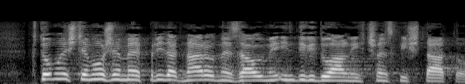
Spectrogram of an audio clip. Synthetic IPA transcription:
kt̪ɔmuɛʃcɛmʊɔʒɛmɛpɾid̪aɟnaːɾɔd̪nɛːzaːujmiind̪iʋid̪uaːlniːxt͡ʃlɛnskiːxʃt̪aːt̪ɔʊ

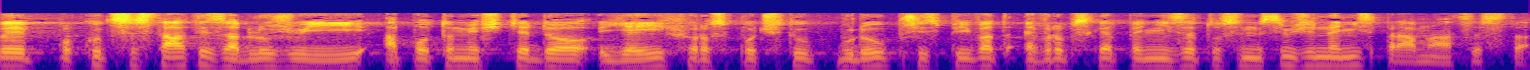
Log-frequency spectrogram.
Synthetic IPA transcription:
bɪpo̞kut̪sɛst̪aːt̪ɪzadluʒujiːʔapo̞t̪o̞mjɛʃcɛdo̞jɛjɪxɾospo̞t͡ʃt̪ub̥udo̞wpr̝̥ɪspiːvat̪ʔɛvɾo̞pskɛːpɛɲiːzɛt̪o̞sɪmɪslimʒɛnɛɲiːspɾa̰ːvna̰ːt͡sɛst̪a̰

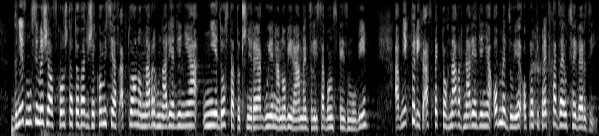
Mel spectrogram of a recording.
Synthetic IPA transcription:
d̪ɲɛzmusiːmɛʒɪaʎskɔnʃt̪at̪ɔʋaɟʒɛkɔmisiavakt̪uaːlnɔmnaːʋr̩ɦunaɾɪaɟɛɲɪaɲɪɛd̪ɔst̪at̪ɔt͡ʃɲɛɾɛaɡujɛnanɔʋiːɾaːmɛd͡zlisabɔnskɛjzmluʋi | ʔavɲɪɛk̚t̪ɔɾiːɣa̰spɛkt̪ɔɣnaːʋr̩ɣnaɾɪaɟɛɲɪaʔɔbmɛd͡zujɛʔɔpɾɔcipɾɛt̪xaːd͡zajuːt͡sɛjʋɛɾzḭː

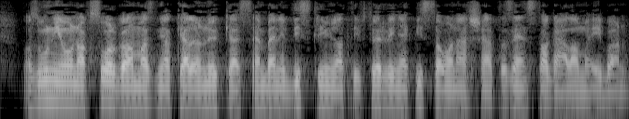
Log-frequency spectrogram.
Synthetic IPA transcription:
ɒ̰zuːnijoːnɒkso̞rɡɒlmɒznijɒkɛlːɒnøːkːɛlsɛmbɛnid̪iskriminɒt̪iːft̪ø̞rveːɲɛkʋisːɒvo̞naːʃaːt̪ɒzɛnst̪ɒɡaːlːɒmɒjibɒn

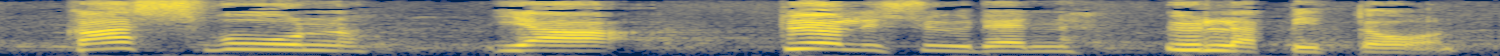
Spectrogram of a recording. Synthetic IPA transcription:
kɑsʋuːn | jɑ | t̪yølːisyːdenylːæpit̪o̰ːn

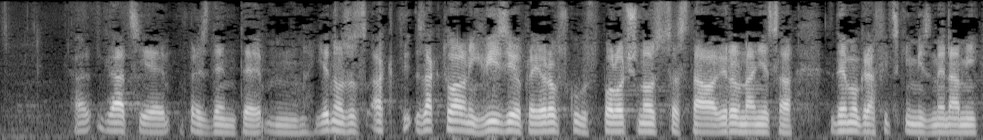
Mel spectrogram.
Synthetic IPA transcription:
ɡɾaːt͡siɛpɾɛzid̪ɛnt̪ɛjɛd̪nɔzzakt̪uaːlniɣʋiːzɪɛʊpɾɛɛʊɾɔːpskuːspɔlɔt͡ʃnɔscsast̪aːʋaʋiɾɔʊnaɲɪɛsazd̪ɛmɔɡɾafit͡skiːmizmɛnami

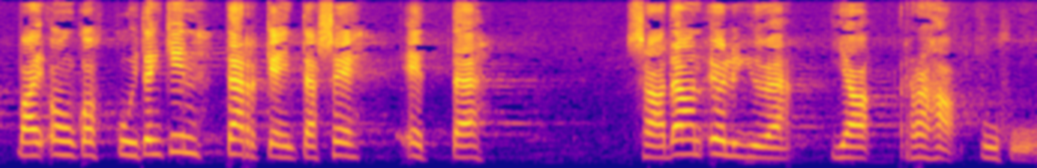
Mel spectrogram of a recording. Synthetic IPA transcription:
ʋɑiʔoŋkokuit̪eŋkint̪ærkeint̪æse | et̪ːæ | sɑːdɑːnøljyæ | jɑrɑhɑpuhṵː

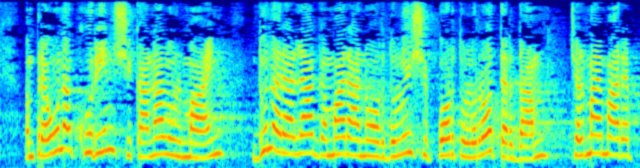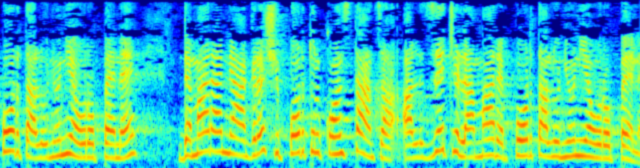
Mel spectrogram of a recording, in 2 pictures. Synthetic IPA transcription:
ɨmpɾe̞unəkuɾinʃikanalulmajn | d̪uneɾealeaɡəmaɾeano̞rd̪ulujʃipo̞rt̪ulro̞t̪e̞rd̪amt͡ʃe̞lmajmaɾe̞po̞rt̪aluniunije̞uɾo̞pe̞ne̞ | d̪e̞maɾeaneaɡɾəʃipo̞rt̪ulko̞nst̪ant̪sa̰ʔalze̞t͡ʃe̞leamaɾe̞po̞rt̪aluniunije̞uɾo̞pe̞ne̞

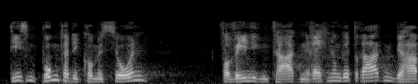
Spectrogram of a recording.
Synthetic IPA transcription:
d̥iːzəmpʰʊŋkthat̚d̥iːkʰɔmɪsjoːn | foːɐveːnɪɡŋ̩tʰaːɡŋ̩ʁɛçnʊŋɡətʁ̥aːɡŋ̩viːɐhaː

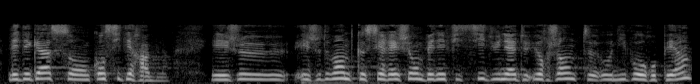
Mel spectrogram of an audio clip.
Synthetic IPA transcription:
led̪eɡasɔ̃kɔ̃sid̪eʁabl | eʒəeʒəd̪əmɑ̃d̪kəseʁeʒjɔ̃benefisid̪ynɛd̪yʁʒɑ̃t̪onivoːʁɔpeɛ̃

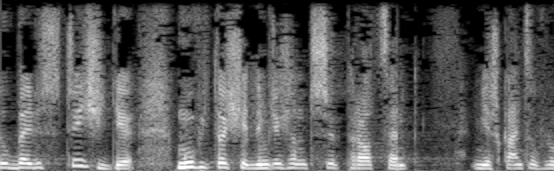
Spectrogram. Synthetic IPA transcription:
ubɛlʂt͡ʂɘʑɲɛmuvʲit̪ɔɕɛd̪ɛmd͡ʑeɕɔnt̪̚tʂɘpɾɔt̪sɛnt̪ | mʲjɛʂkaɲt̪suflu

